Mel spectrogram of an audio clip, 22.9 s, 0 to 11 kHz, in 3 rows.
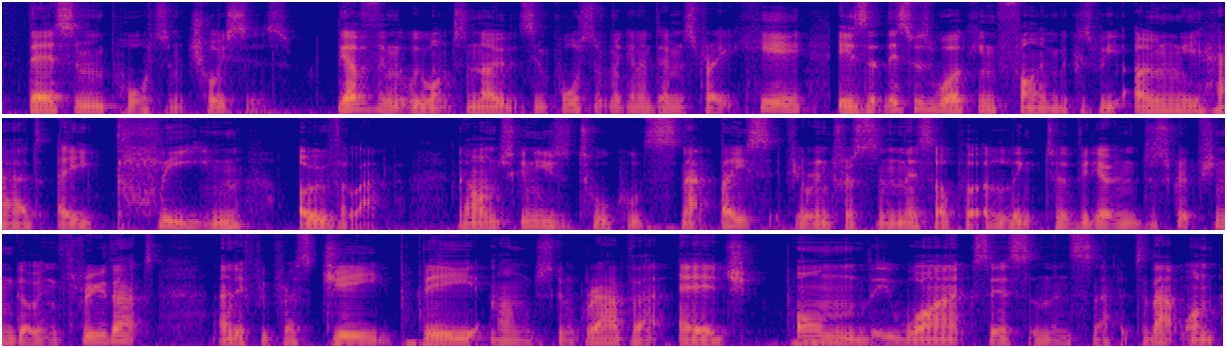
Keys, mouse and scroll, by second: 0.8 middle click, 1.6 shift+middle click, 2.5 shift+middle click, 2.8 middle click, 4.0-4.4 scroll up 1, 4.5 shift+middle click, 7.1 middle click, 10.5 shift+middle click, 11.0 middle click, 11.7 shift+middle click, 12.2 scroll up 1, 17.3 g, 17.7 b, 20.1 y, 22.6-22.9 scroll down 1.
